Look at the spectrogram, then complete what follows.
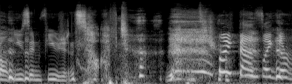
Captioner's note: laughing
